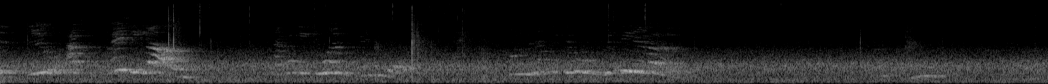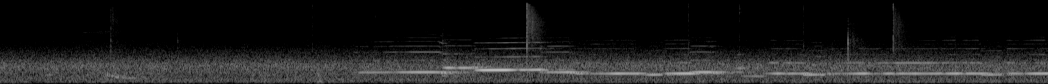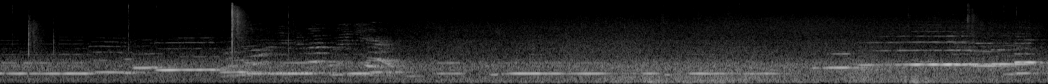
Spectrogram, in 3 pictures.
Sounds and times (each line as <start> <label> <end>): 0.0 Kids play 7.1
0.0 fire burns 31.4
0.0 wind blows 31.4
8.6 Kids play 9.7
23.1 Kids play 25.4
